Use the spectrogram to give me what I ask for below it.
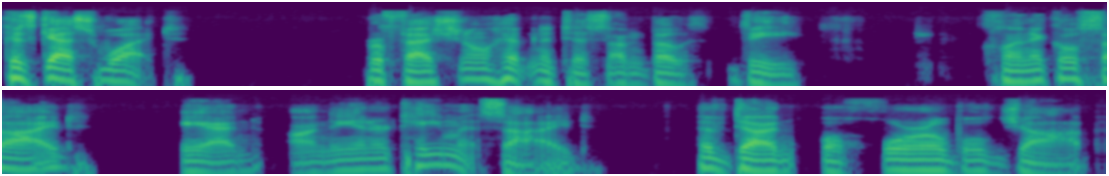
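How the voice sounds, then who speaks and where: American male stage hypnotist, emphatic interview guest. Low-pitched, unhurried, very dry sound. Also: a little mellow, no room sound. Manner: emphatic, opinionated, halting with repeated rhetorical asides. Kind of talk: casual interview talk.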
